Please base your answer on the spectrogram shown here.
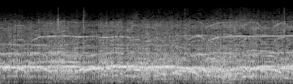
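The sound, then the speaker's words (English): Supporters cheer and chatter in Goma, eastern DRC, welcoming presidential candidate Moise Katumbi at a campaign stop, a loud, dense, unbroken crowd roar that holds steady throughout. “Supporters are welcoming presidential candidate Moise Katumbi in eastern DRC's capital Goma this week”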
